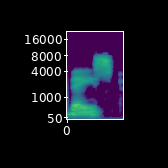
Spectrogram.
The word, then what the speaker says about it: Weesp: the dementia village in vase that's w-e-e-s-p but it's pronounced vase in the netherlands which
